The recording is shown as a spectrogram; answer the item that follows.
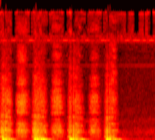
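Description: A voice imitates a hot pet dog panting with its tongue out, giving four loud, rhythmic huffing breaths in quick succession, close and alone.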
